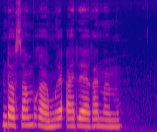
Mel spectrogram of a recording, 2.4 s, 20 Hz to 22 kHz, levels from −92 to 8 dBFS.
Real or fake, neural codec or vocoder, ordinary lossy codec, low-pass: real; none; none; none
